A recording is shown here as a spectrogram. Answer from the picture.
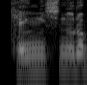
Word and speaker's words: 갱신: 이번 으 생신이 맞나요 정답은 1번과 2번 모두 다 가능하다는 것이죠 경 짜르 활용 됐을 땐 고치다 라는 동사가 됩니다 이번 갱신으로 발음 할 땐 다시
